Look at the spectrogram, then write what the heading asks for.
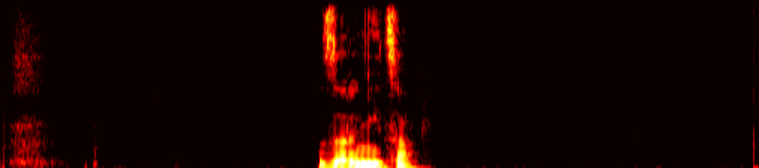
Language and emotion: Russian, neutral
